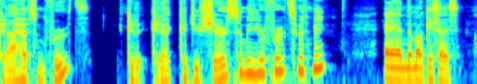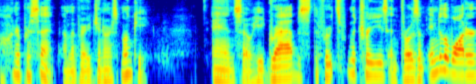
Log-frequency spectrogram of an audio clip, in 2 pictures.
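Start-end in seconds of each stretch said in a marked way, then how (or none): 0.0-4.1 dim-witted, dumb, dopey put-on shark voice. Telling a story, the speaker voices the shark asking the monkey, imitating a dumb-sounding shark. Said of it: "in a kind of a dumb way".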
